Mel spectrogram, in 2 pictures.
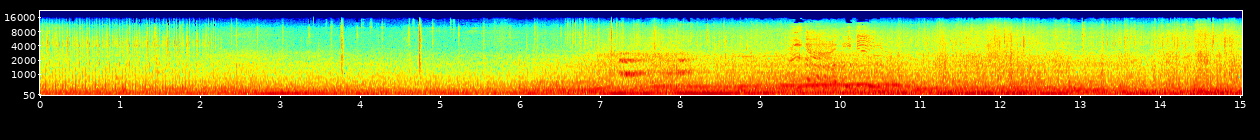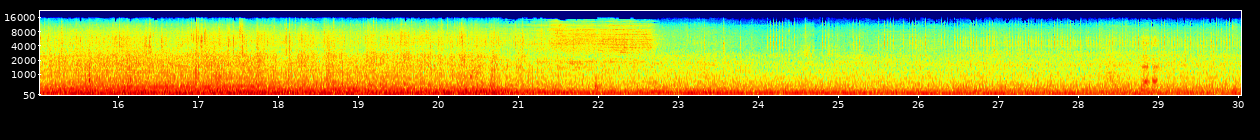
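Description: Mitsubishi Delica L300 4WD van driven over a rough alley, heard from inside the cabin: the engine rumbles and its pitch rises and falls several times as the van speeds up and slows, with many knocks and rattles from the body over the bumps. A short laugh comes near the end.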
